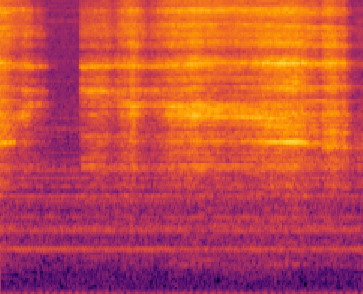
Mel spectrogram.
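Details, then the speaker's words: Lathe hollowing of a wooden ornament, scraping the top inside surface: even rasping scrape turning brighter and more ringing as the cut goes on, the noise indicating the wall is getting thin. "can you tell the noise it's making you he you hear can you tell it's thinner yeah it's making a a surreal noise"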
